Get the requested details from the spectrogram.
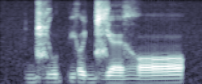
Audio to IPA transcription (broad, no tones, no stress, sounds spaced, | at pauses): d͡ʑ u pʲ ɔ d͡ʑ ɛ ɣ ɔ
